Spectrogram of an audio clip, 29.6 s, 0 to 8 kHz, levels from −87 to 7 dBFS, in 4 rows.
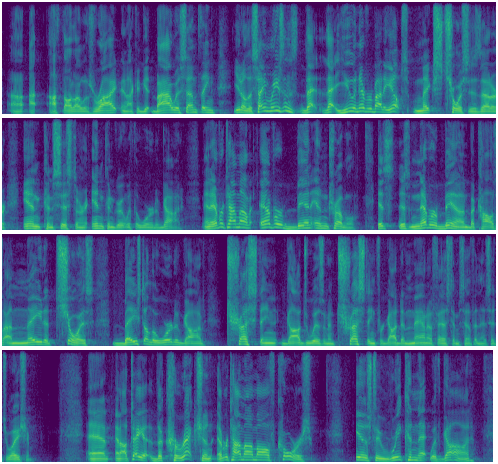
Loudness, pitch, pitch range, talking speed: -19 LUFS, 140 Hz, 120-175 Hz, 180 wpm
